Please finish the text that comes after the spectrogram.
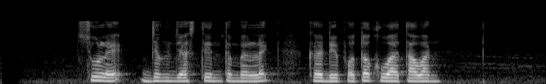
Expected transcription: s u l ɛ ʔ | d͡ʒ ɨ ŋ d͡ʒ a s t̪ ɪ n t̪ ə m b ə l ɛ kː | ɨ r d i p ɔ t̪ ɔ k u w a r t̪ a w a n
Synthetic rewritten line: s u l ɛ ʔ | d͡ʒ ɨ ŋ d͡ʒ a s t̪ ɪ n t̪ ə m b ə l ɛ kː | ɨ r d i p ɔ t̪ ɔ k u w a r t̪ a w a n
